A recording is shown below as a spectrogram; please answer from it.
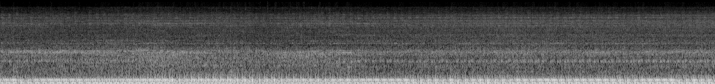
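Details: Royal Enfield Interceptor 650 twin at first start after wiring new custom switchgear: strong, even thump at idle with a steady firing beat, no misses or clatter; running cleanly.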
